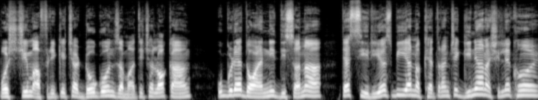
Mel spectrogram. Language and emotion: Goan Konkani, surprised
